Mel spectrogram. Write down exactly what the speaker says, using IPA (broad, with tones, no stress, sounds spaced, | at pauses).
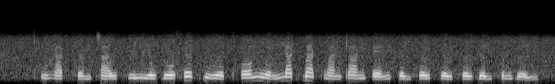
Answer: t̪ʰ u˨˩˦ ɣ a˨˩ t̚ s ə˨˩˨ m c a˨˩˦ w f ɨ˧˥ ɲ ə˧ w ɗ o˧˥ s əː˦˥ k̚ ɗ u˨˩ ə̯ t̪ʰ ɔ˧˥ n w ə˨˩˦ ŋ j a˦˥ k̚ ɓ a˦˥ k̚ v a˨˩ ŋ t̪ a˧ ŋ ʔ ɛ˨˩˦ ŋ k ə˨˩ j f ə˧˥ w k ə˨˩ w f ə˨˩ w ɗ ə˨˩˦ j f ə˧ ŋ ɓ ə˨˩˨ j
